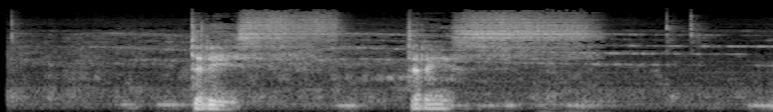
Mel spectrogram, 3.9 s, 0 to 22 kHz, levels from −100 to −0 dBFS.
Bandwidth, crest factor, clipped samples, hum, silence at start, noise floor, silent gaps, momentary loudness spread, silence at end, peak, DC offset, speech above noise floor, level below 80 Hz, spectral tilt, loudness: 15.5 kHz; 24 dB; under 0.1%; none; 0.05 s; -49 dBFS; none; 22 LU; 0 s; -6 dBFS; under 0.1%; 24 dB; -70 dBFS; -2.5 dB/octave; -25 LUFS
